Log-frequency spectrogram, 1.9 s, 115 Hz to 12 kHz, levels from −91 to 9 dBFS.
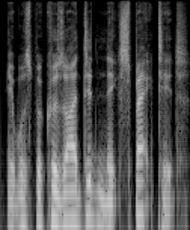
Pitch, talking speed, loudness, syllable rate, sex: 110 Hz, 220 wpm, -19 LUFS, 5.7 syllables/s, male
